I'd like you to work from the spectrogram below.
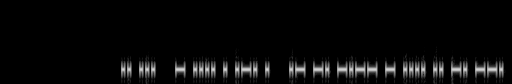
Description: Morse code, heard as a keyed tone, about 40 wpm, 700 Hz. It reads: IS THERE ANYTHING
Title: Sentences from Top 1000 Words - Review Part 4 - 40wpm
